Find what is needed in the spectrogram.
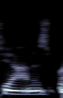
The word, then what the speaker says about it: Giannis: The one and the two seeds, Milwaukee and Toronto, assuming Kawhi and Giannis don't get, I always say Giannis. I'm never going to say Giannis. Sorry. So it's probably pronounced Giannis, but,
